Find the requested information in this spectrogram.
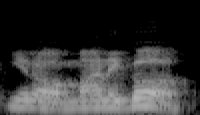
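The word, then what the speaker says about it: manicotti: Well, the same thing as I would pronounce it, like, manigot instead of manicati, right.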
